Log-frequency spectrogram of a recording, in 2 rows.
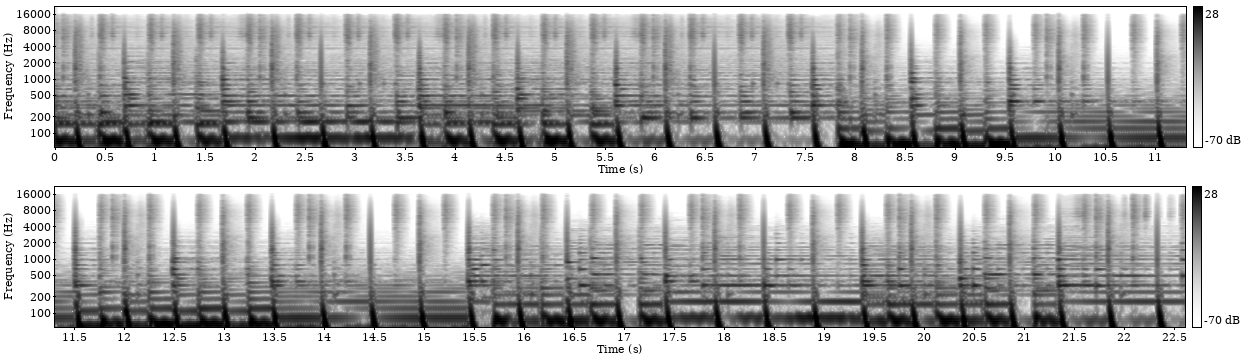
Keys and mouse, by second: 0.1 Delete, 0.4 middle click, 0.6-7.7 typing, 1.1 click, 1.4 shift+middle click, 2.2 click, 2.7 click, 3.2 click, 3.5 click, 4.2 shift+middle click, 4.5 click, 4.8 click, 5.2 click, 5.4 click, 5.9 right click, 6.0 shift+middle click, 6.4 click, 6.6 shift+middle click, 6.9 click, 7.8 right click, 7.9 shift+middle click, 9.0 middle click, 9.2 KP_3, 9.8 click, 10.8 g, 11.1 ctrl+z, 11.2 shift+middle click, 11.4 g, 11.7 ctrl+z, 12.1 middle click, 12.2 middle click, 12.5 KP_3, 13.2 e, 14.3 middle click, 14.5 middle click, 14.7 Delete, 14.8 middle click, 15.0-15.9 typing, 15.2 click, 15.7 click, 16.4 shift+middle click, 16.7 shift+middle click, 17.1 shift+middle click, 17.4 click, 17.8 shift+middle click, 17.9 shift+middle click, 18.1 e, 18.4 g, 18.6 middle click, 18.7 middle click, 18.8 x, 18.9 middle click, 19.0 KP_3, 20.2 middle click, 20.3-21.7 typing, 20.9 click, 21.1 shift+middle click, 21.5 click, 21.6 click, 22.3 click.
